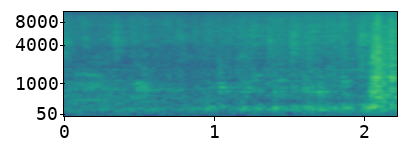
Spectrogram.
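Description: Water running in a bathroom, a steady even hiss.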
